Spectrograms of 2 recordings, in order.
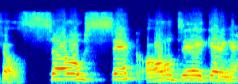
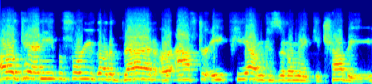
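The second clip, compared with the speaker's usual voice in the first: normal talking voice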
